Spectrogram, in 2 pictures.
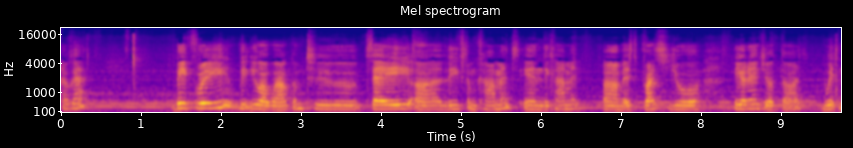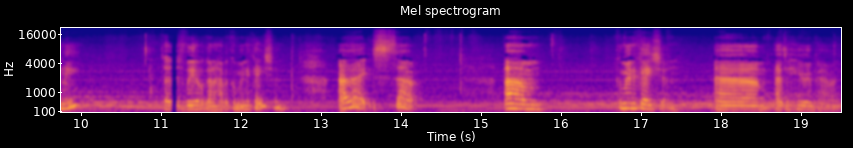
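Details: Deaf adult woman, deafness found at age five, who learned to speak through speech therapy and grew up without sign language; deaf speech.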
